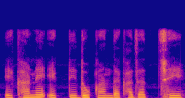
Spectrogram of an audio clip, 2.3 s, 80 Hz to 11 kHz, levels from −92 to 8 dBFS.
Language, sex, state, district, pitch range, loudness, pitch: Bengali, female, West Bengal, Alipurduar, 195-220 Hz, -18 LUFS, 210 Hz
